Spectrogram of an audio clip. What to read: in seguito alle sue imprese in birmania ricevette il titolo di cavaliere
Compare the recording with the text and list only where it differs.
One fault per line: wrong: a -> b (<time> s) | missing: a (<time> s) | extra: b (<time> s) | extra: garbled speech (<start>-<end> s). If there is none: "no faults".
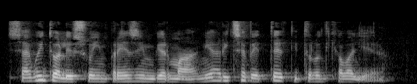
no faults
